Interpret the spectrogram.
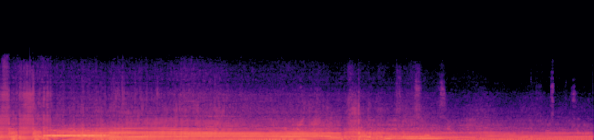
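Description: Two Honda cars launching side by side from a standing start, their engines revving high as they accelerate away in a drag race. About four and a half seconds in, the engine note drops at a gear change, then climbs again.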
